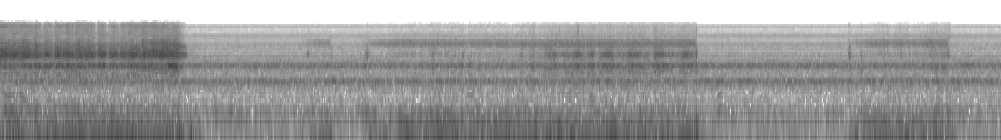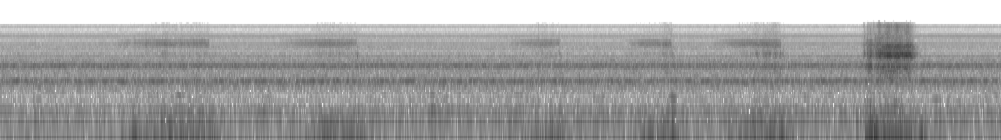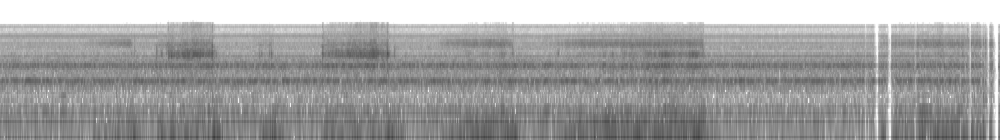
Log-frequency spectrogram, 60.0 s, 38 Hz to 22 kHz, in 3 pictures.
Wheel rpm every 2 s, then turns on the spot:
50, 30, 0, 10, 30, 10, 10, 0, 0, 0, 0, 0, 0, 10, 0, 10, 0, 0, 10, 10, 0, 0, 10, 10, 10, 0, 10, 0, 0, 10.
6-14 48-50 52-54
